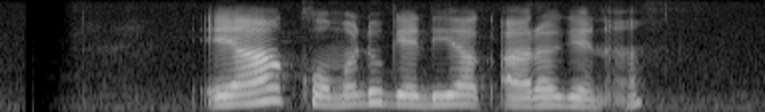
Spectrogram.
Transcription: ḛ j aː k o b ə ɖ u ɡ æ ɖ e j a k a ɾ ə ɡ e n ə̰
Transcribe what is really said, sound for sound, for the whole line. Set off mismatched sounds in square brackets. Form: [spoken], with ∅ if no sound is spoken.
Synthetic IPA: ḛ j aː k o [m] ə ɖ u ɡ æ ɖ [i] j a k a ɾ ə ɡ e n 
